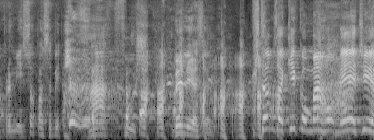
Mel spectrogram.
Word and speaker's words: Harfouch: veio o sobrenome para facilitar, Harfush.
